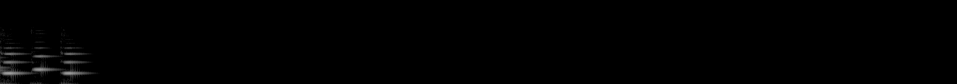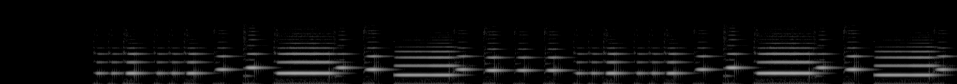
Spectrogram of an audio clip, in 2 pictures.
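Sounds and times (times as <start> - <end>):
flute playing: 0.0 - 0.9, 10.6 - 19.1.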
